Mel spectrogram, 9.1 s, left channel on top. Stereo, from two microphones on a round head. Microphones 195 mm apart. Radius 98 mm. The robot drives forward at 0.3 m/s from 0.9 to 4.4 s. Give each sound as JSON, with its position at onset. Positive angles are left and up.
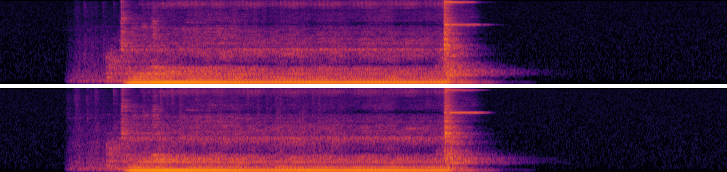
{"t": 1.3, "sound": "a microwave", "side_deg": 40, "distance_m": 1.4}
